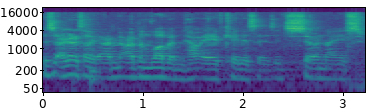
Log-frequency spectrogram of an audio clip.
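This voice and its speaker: Somewhat breathy, a man talks at a very fast pace with audible room echo. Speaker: gaming YouTuber. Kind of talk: gameplay commentary. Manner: casual, with fillers.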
